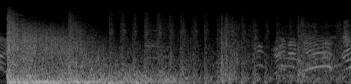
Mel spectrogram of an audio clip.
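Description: Machine gun fire in the strategy game Company of Heroes 2: a loud opening blast, then a rapid, steady string of shots that fades, with a voice speaking briefly near the end.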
